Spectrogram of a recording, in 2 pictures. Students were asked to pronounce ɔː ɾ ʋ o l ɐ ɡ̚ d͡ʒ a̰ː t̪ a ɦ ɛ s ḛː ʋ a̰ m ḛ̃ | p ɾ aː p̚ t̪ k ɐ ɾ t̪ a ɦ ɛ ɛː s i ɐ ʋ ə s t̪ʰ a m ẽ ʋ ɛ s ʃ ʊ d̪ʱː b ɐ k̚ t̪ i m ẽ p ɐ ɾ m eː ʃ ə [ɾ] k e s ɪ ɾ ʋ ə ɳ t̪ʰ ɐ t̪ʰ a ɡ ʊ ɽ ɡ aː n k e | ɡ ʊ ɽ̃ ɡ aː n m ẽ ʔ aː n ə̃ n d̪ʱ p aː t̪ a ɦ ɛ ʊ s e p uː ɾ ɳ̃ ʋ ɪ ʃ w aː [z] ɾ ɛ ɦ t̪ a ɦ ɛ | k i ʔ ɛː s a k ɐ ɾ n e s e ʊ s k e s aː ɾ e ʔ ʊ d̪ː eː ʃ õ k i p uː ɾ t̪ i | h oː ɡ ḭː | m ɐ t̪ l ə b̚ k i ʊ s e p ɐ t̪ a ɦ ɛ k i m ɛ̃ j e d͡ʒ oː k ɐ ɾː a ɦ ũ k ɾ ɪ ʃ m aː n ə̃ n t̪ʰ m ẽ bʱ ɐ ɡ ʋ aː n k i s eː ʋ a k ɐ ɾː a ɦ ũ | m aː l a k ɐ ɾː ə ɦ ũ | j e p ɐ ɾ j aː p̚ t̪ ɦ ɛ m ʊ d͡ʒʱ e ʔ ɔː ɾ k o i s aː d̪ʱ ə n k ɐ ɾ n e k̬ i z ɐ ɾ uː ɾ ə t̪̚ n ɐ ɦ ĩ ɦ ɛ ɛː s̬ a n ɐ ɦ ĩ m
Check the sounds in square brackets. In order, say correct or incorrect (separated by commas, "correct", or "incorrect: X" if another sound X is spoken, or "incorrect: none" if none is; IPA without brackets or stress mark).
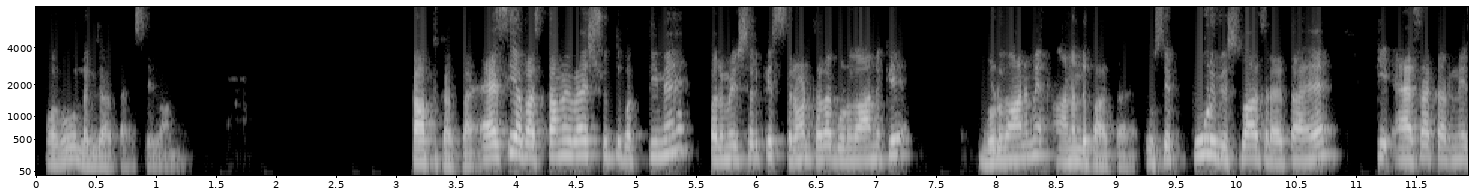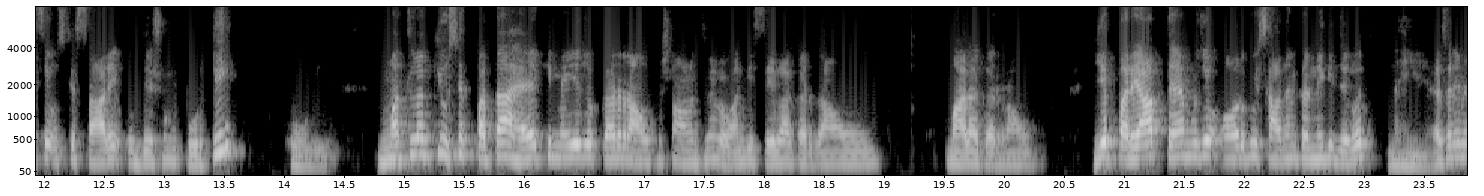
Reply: correct, incorrect: s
